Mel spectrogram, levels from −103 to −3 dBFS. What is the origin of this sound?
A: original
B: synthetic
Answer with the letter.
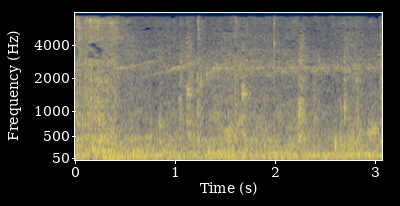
A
